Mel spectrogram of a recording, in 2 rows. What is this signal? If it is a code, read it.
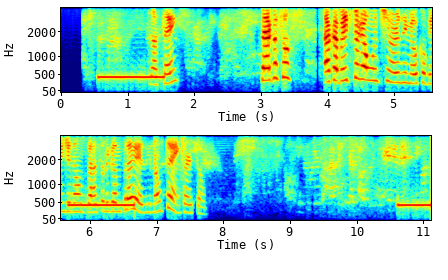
Ringback tone (Europe, 425 Hz), with speech.
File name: out- -2026- - - .11689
